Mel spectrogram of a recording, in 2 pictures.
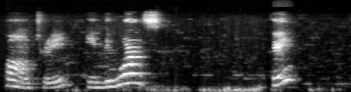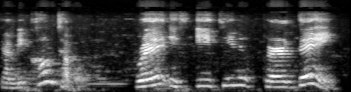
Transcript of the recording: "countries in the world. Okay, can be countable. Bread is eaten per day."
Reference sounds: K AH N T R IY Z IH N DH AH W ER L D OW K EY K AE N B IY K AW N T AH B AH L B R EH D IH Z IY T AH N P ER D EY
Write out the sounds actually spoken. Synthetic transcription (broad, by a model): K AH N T R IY IH N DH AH W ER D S OW K EY K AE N B IY K AW N T AH B AH L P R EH IH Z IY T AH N P ER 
